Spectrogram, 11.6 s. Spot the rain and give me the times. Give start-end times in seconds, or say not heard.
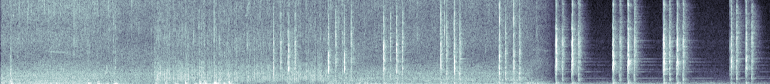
0.0-8.3.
